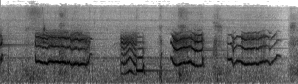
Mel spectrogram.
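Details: Dog giving birth while standing at home, first of the litter a male; four drawn-out, high whining cries, each about a second long, held steady and then bending upward or downward, separated by short quiet gaps.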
